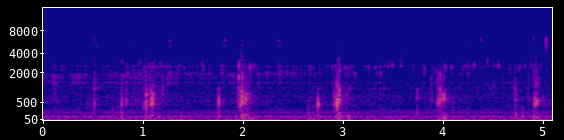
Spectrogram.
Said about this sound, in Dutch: En dan pak ik wat koud water. En dan doe ik dat ook erbij. En dan kan ik het in één keer drinken. Maar ik ben een beetje bang, dus ik schenk heel veel koud water in.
